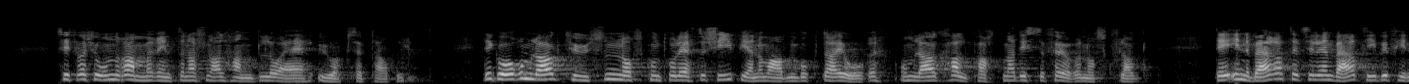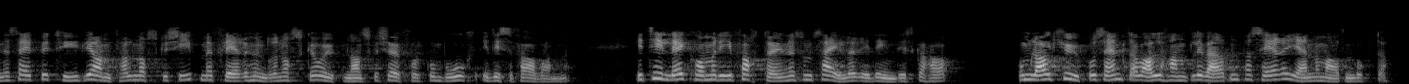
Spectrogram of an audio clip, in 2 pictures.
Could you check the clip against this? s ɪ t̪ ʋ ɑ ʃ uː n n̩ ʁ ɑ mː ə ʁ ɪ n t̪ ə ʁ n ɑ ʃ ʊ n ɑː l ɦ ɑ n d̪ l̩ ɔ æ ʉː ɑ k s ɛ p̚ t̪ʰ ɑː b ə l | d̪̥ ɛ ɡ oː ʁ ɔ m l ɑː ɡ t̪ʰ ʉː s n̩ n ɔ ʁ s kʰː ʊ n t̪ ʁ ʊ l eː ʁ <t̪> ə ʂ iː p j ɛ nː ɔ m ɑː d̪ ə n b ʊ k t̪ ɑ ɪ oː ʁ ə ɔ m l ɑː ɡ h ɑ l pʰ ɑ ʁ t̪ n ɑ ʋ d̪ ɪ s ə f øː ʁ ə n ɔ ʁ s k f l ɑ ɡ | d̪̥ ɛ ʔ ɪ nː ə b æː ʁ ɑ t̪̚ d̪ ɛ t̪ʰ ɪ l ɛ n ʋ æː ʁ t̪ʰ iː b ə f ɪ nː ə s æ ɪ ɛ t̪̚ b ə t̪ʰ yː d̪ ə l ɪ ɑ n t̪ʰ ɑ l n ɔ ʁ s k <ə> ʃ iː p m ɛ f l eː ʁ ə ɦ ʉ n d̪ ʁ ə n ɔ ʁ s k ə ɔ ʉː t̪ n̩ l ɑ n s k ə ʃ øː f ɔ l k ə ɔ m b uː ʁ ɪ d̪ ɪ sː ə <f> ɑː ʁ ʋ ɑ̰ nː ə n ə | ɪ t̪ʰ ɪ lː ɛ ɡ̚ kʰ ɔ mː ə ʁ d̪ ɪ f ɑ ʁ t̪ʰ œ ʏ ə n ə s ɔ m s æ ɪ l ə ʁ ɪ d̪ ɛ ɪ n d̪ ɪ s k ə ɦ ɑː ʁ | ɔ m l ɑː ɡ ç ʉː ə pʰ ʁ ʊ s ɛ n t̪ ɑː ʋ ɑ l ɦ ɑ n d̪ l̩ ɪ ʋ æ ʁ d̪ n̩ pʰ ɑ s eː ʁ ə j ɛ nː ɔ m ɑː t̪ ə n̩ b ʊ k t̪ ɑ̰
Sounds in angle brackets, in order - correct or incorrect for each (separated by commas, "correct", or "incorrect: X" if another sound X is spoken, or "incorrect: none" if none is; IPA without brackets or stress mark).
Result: correct, correct, correct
